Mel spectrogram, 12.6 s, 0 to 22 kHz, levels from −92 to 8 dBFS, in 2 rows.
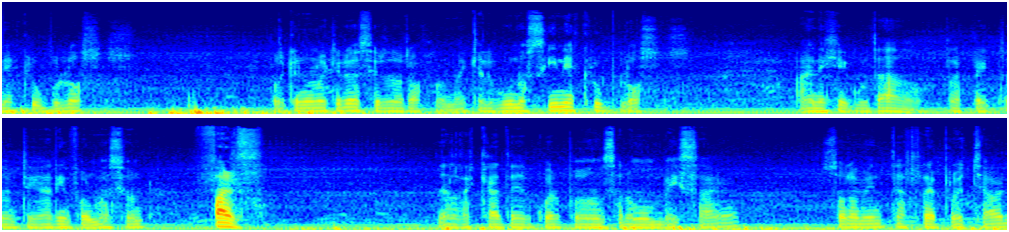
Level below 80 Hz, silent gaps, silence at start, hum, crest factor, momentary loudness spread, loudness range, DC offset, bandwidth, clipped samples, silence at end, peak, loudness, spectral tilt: -36 dBFS; none; 0 s; none; 26 dB; 12 LU; 6 LU; under 0.1%; 16 kHz; under 0.1%; 0 s; -4 dBFS; -30 LUFS; -7.5 dB/octave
